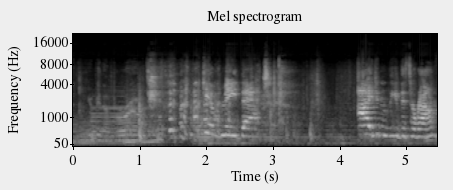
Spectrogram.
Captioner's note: laughing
